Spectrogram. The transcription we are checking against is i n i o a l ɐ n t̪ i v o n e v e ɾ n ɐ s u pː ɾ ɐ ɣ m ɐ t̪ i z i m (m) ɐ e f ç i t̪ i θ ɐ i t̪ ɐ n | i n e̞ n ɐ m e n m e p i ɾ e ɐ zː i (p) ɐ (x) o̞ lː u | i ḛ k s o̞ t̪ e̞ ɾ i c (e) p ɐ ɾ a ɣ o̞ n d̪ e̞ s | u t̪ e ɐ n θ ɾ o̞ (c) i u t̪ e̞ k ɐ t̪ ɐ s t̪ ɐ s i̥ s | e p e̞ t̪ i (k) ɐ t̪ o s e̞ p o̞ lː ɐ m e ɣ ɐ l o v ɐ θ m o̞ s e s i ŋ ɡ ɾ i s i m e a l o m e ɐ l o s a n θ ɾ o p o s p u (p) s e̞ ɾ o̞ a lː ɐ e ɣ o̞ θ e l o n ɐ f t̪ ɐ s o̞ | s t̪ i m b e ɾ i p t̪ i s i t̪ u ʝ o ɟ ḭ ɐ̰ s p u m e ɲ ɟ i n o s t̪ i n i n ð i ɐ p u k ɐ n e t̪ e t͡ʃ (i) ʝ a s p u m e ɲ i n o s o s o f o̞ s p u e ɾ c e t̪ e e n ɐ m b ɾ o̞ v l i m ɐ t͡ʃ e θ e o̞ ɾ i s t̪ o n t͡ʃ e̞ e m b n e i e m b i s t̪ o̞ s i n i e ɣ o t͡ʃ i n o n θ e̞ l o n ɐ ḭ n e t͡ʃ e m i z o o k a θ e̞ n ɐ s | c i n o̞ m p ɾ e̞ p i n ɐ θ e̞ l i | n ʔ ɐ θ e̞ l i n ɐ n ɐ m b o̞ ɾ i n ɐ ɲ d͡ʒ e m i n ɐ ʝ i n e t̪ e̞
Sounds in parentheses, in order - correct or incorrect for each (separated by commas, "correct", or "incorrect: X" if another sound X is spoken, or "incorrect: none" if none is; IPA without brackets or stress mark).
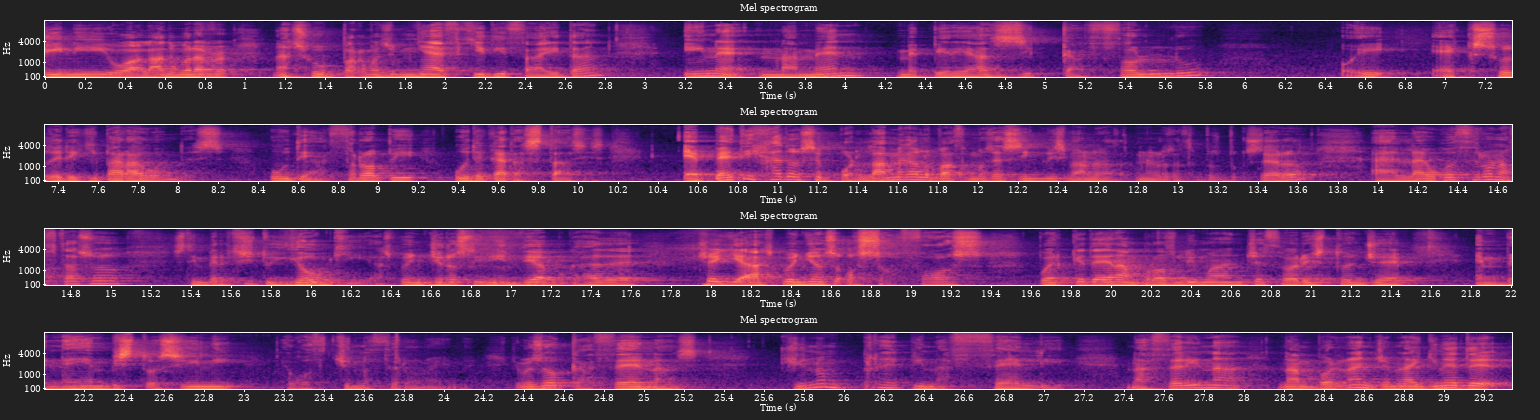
incorrect: ɲ, incorrect: k, incorrect: θ, incorrect: i, incorrect: p, incorrect: x, incorrect: k, incorrect: e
